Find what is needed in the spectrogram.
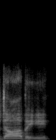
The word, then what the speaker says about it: Derby: women's national team players abroad, there was the Manchester Derby this past weekend, which is spelled like derby, but it's pronounced like derby.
